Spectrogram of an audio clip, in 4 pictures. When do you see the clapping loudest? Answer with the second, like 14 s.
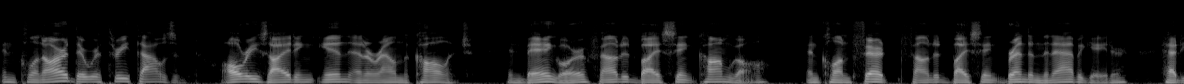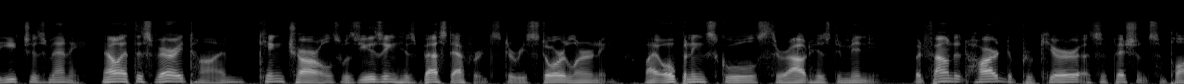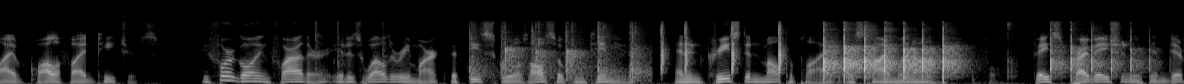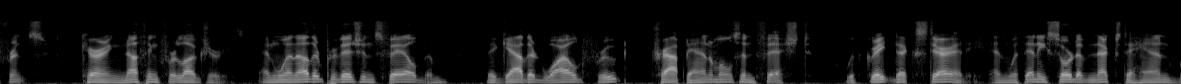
32 s.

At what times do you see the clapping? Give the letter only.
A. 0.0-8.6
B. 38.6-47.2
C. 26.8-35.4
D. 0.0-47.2
C.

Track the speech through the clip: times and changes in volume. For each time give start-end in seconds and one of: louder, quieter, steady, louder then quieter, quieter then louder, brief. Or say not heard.
0.0-47.2 steady.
